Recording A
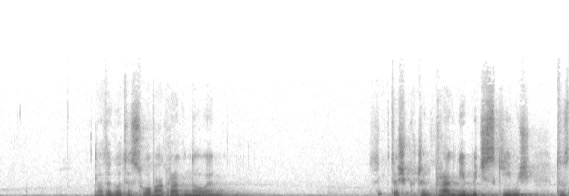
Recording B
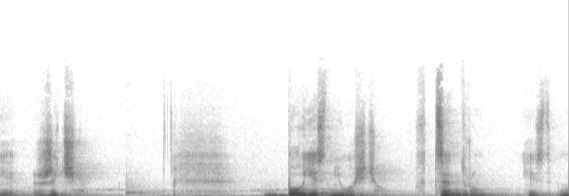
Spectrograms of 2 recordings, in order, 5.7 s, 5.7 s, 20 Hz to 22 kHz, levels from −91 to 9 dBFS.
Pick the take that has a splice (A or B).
A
